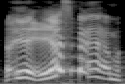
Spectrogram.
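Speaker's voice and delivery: high, loud stammered reply; stumbling, jumpy acknowledgement; flustered pupil. Acted. Pupil scolded by sword instructor, flustered stammer.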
